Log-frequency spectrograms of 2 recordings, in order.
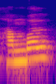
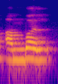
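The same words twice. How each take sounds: First: हम्बल with an audible H; modern sounded H. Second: अम्बल for humble, H dropped; outdated silent H. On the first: Teacher contrasting with the old way: हम्बल with H sounded. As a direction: voice the H in हम्बल clearly. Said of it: "pronounce करते हैं". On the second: Teacher showing what is no longer said: अम्बल without H. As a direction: begin अम्बल on the bare vowel. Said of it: "नहीं pronounce करते". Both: Shown as a demonstration.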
